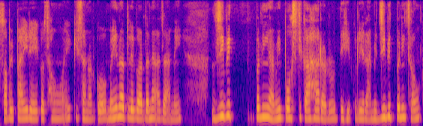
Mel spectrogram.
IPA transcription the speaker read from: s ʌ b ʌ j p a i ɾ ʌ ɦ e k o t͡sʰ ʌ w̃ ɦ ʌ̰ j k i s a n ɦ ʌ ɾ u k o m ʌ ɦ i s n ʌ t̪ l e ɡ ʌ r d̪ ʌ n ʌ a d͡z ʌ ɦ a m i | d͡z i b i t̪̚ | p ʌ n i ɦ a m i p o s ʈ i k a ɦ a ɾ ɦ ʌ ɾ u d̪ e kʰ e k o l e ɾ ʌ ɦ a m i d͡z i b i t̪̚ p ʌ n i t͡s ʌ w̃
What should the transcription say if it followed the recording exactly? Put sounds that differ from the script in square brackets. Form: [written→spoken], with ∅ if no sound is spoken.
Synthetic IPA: s ʌ b ʌ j p a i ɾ ʌ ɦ e k o t͡sʰ ʌ w̃ ɦ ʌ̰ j k i s a n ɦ ʌ ɾ u k o m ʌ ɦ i [s→∅] n ʌ t̪ l e ɡ ʌ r d̪ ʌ n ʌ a d͡z ʌ ɦ a m i | d͡z i b i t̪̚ | p ʌ n i ɦ a m i p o s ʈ i k a ɦ a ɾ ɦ ʌ ɾ u d̪ e kʰ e k o l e ɾ ʌ ɦ a m i d͡z i b i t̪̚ p ʌ n i [t͡s→t͡sʰ] ʌ w̃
